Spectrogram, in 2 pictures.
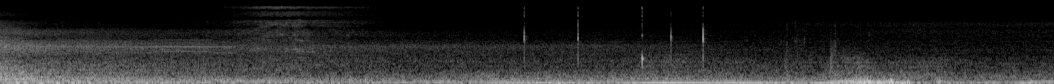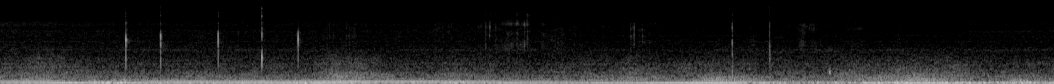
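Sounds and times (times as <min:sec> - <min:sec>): railcar engines humming: 0:00.0 - 0:21.0
sharp high ticks: 0:05.1 - 0:07.4, 0:11.6 - 0:14.2.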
